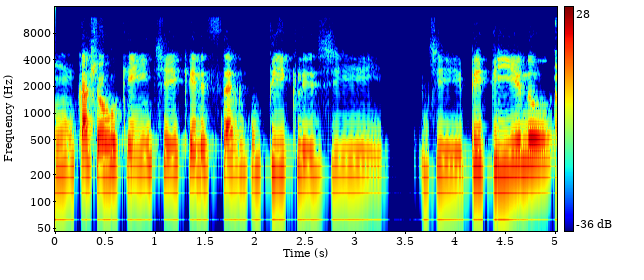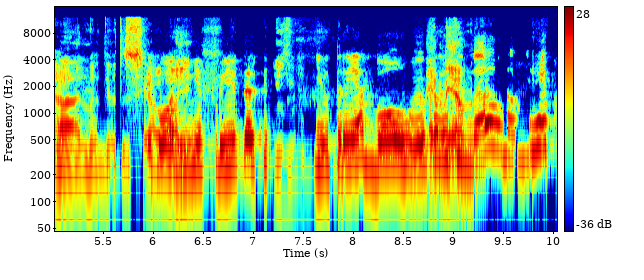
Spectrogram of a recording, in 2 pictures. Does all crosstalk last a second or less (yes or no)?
no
